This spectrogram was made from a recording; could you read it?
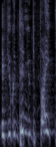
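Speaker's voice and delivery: movie-trailer announcer delivery, pitched very high. Quoting a line from the Rogue One trailer: Saw Gerrera impression. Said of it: "that's a Saw Gerrera impression from the Rogue One trailer".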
